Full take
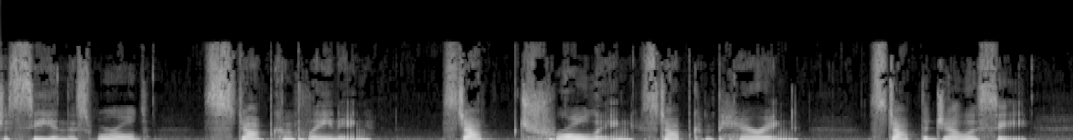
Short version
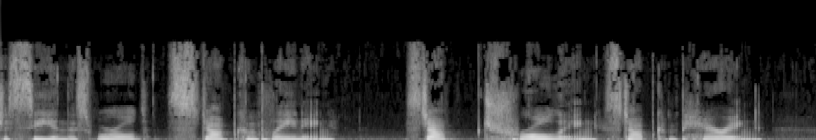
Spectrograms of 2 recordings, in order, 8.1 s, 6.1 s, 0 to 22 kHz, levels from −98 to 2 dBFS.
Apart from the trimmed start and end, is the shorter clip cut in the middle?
yes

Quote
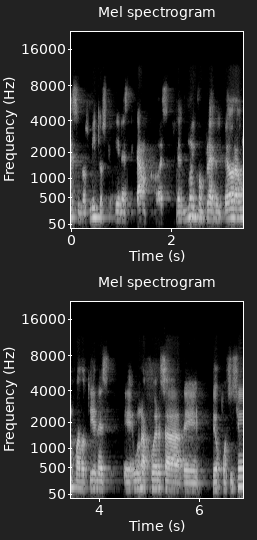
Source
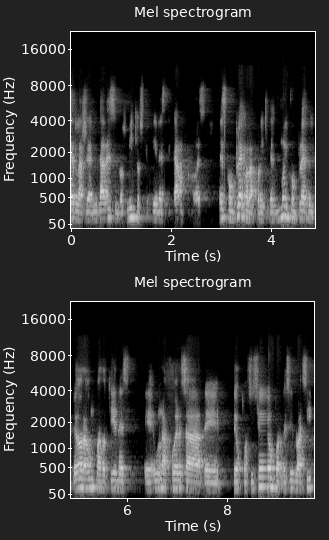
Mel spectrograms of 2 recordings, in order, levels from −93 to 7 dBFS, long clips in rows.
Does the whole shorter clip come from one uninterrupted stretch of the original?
no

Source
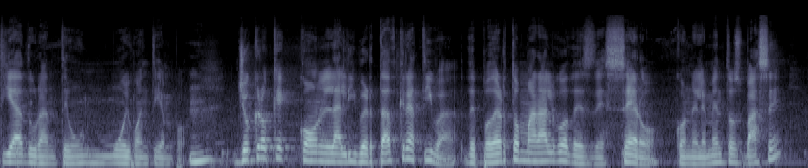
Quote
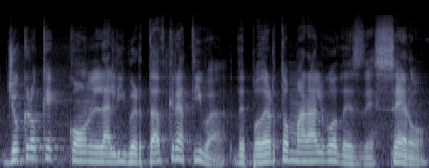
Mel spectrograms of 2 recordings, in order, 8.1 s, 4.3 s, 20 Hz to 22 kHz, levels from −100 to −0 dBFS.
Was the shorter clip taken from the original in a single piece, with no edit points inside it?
yes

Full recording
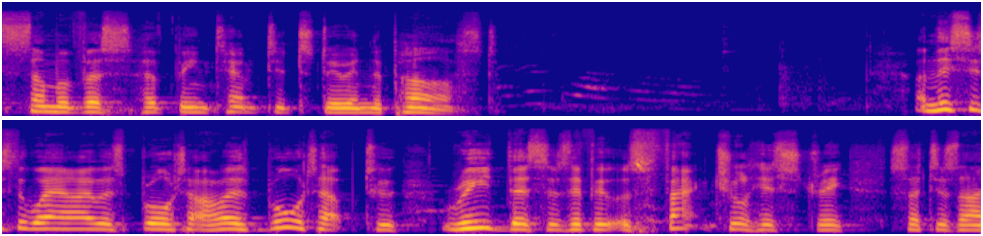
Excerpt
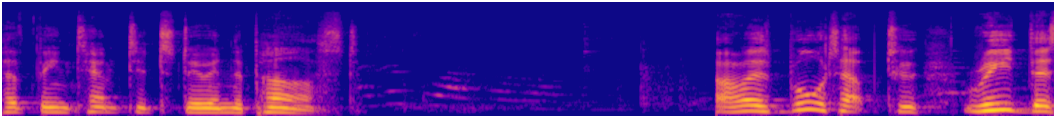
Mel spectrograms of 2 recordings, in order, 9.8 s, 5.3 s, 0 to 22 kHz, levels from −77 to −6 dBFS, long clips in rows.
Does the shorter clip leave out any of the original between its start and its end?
yes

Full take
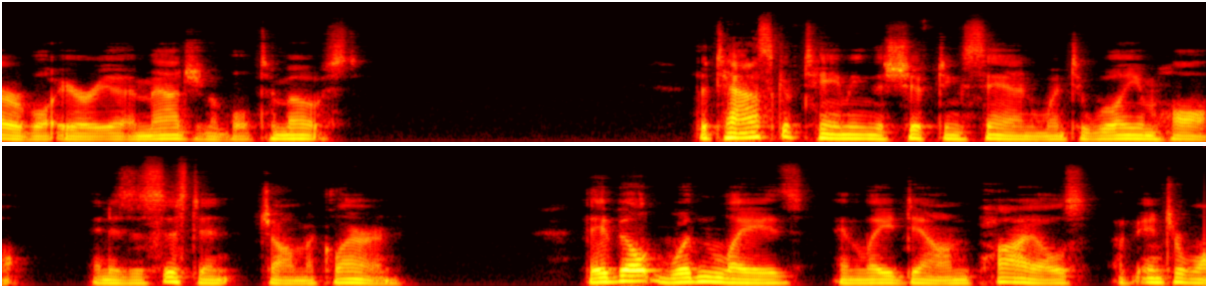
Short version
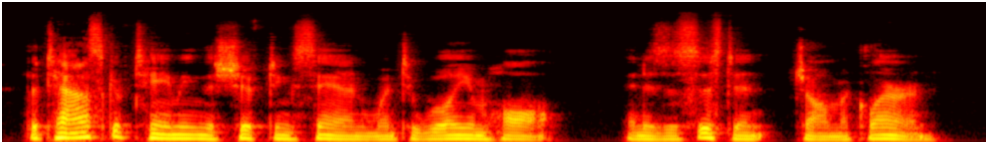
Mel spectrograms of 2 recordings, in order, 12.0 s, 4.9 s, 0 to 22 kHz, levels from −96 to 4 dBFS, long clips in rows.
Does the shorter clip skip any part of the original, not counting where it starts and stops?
no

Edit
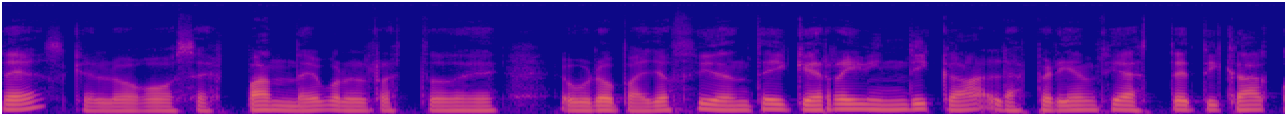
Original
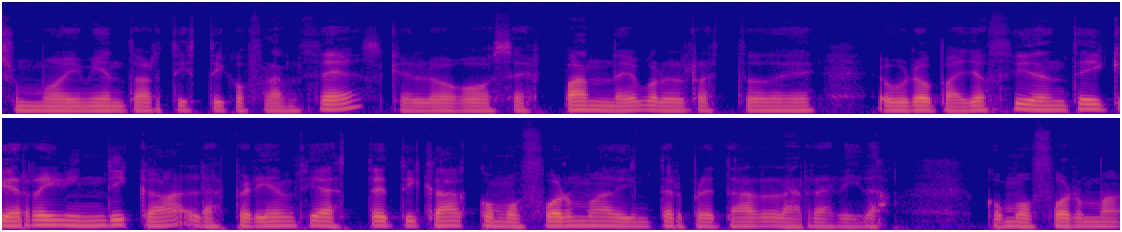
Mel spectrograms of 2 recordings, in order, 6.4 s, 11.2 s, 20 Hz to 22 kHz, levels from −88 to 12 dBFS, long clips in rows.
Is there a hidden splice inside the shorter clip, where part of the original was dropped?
no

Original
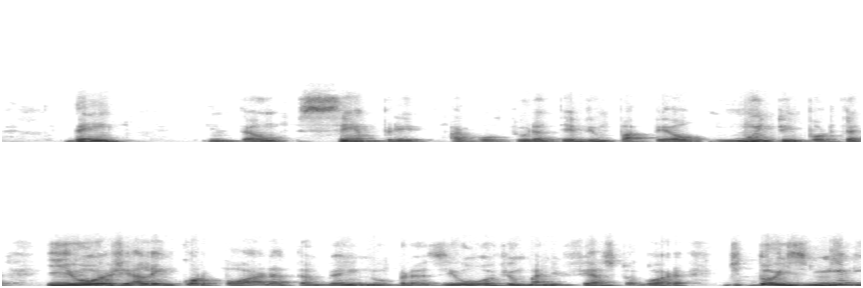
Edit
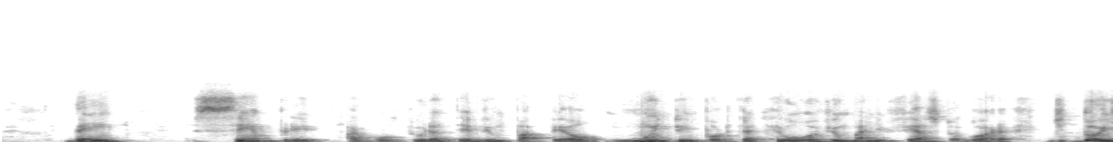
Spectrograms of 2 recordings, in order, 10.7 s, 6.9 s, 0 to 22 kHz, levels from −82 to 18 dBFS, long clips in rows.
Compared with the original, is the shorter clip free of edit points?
no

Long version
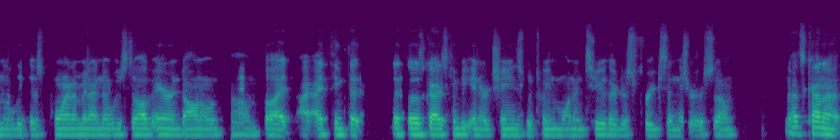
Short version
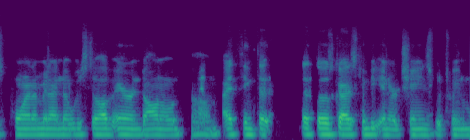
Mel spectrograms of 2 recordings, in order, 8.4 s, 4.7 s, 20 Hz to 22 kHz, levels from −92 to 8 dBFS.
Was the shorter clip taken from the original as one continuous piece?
no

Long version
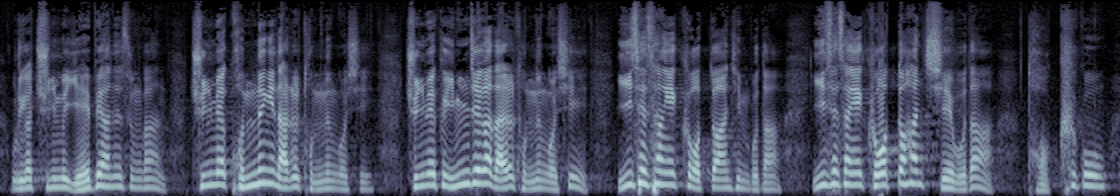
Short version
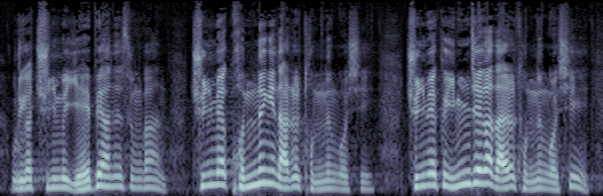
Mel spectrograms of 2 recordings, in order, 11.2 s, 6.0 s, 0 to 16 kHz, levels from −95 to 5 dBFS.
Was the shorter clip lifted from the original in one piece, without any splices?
yes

